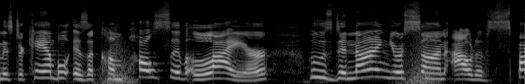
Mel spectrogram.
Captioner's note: none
